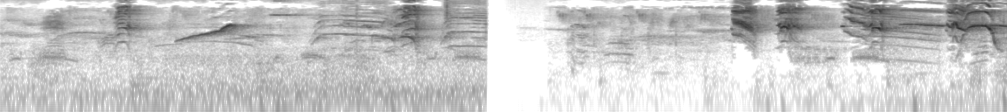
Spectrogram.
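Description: Birds chirping and squawking, a run of quick high calls that sweep up and down in pitch. The sound cuts out suddenly for about half a second near the middle, and the calls come back louder and more crowded in the last few seconds.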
